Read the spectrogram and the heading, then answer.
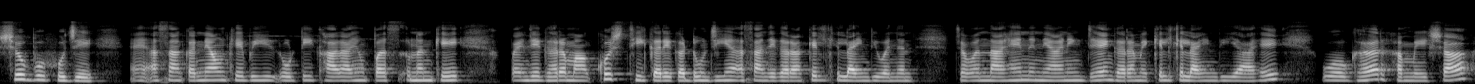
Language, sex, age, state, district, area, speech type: Sindhi, female, 45-60, Gujarat, Kutch, rural, spontaneous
